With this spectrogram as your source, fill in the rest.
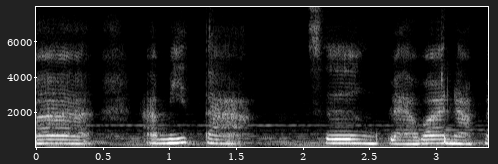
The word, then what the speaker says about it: อมิตะ: สิ่ง ที่ นับ ได้ หาก เติม อะ ไป ข้าง หน้า จะ อ่าน ว่า อมิตะ ซึ่ง แปล ว่า นับ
